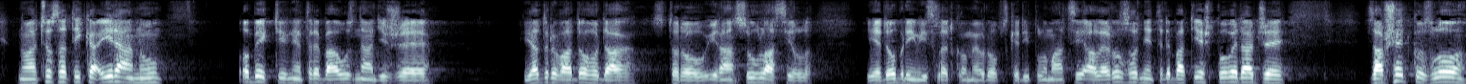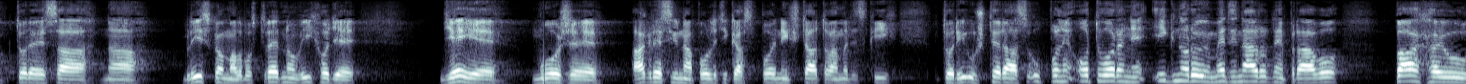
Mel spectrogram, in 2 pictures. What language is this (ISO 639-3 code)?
slk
